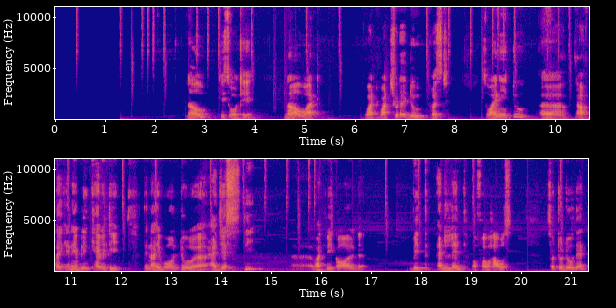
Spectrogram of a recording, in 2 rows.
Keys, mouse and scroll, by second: 3.7-5.7 drag.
